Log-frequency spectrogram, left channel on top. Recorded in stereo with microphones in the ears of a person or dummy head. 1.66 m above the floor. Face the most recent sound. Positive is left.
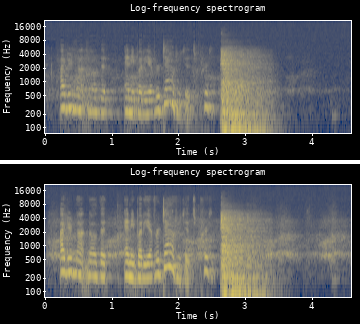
turn(degrees=-40)  # may be behind; listen again after turning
